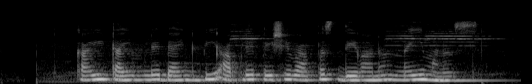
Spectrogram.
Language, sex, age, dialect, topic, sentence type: Marathi, female, 31-35, Northern Konkan, banking, statement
